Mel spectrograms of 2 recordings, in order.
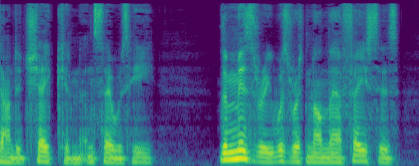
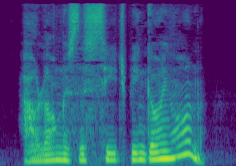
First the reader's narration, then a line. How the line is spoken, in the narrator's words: Kalila, who was pressed at his side, whispered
